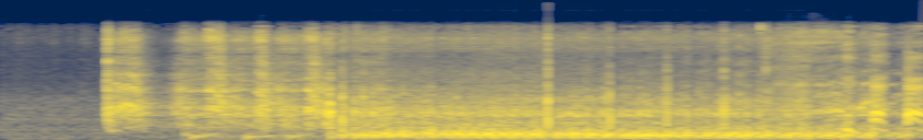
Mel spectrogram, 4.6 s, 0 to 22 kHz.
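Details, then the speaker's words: Harley-Davidson Twin Cam 96 after removing primary compensator springs (it previously dragged and made noise on start), restarted fully hot: quick clean crank, fires and settles into lumpy V-twin idle, no drag or clatter; fix successful. "agora a gente vai fazer no segundo teste chegando lá na garagem com a moto quente vou desligar e vou ligar lá em seguida"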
